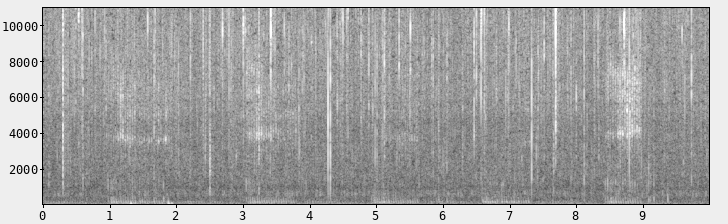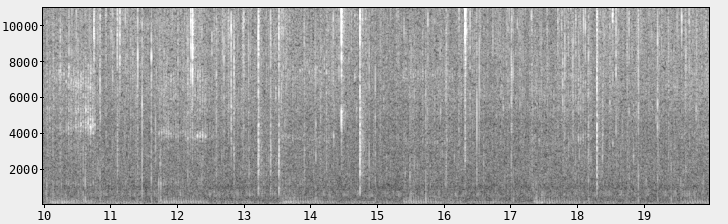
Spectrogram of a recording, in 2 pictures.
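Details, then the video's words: Purring from two cats asleep at a rainy window, the deep rumble rising and easing in regular breathing cycles roughly every one and a half to two seconds, with rain hiss and fireplace crackle throughout. "Purring Cat"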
